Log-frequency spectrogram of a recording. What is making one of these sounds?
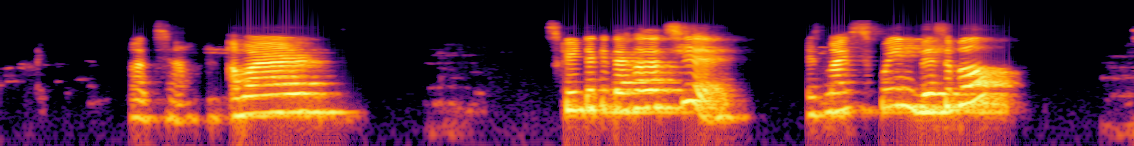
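A young woman speaks clearly over an online call, reading out in a lively, sing-song way.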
